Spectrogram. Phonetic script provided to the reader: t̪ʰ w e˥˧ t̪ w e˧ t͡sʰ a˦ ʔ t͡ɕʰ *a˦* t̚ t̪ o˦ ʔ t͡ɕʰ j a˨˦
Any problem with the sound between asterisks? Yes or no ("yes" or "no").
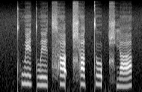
no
